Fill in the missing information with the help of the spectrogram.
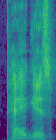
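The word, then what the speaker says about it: Pegues: I said it right, Pegas, but he recorded as Lou Courtney.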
